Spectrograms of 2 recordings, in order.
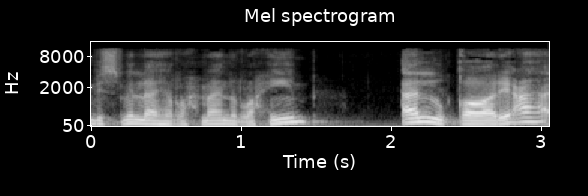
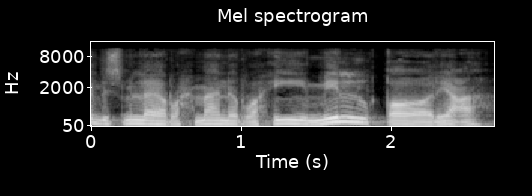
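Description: First: Pause, then lift القارعه; recitation with a break. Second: الرحیم flowing into ilqareʕa with no a at the start; joined recitation. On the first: Teacher showing the basmala set apart from القارعه. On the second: Teacher showing the basmala joined to القارعه. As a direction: join without a break. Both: Shown as a demonstration.

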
